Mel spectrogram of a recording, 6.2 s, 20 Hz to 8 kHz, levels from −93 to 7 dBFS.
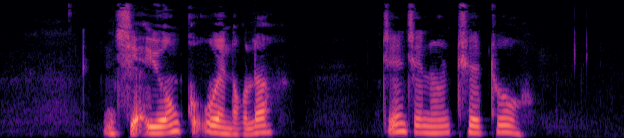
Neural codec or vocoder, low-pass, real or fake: none; 7.2 kHz; real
